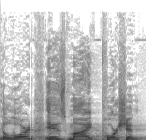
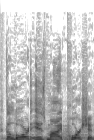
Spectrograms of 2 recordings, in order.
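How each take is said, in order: First: "The Lord is my portion" drawn out, heavy on "Lord"; slower declaration. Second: "The Lord is my portion" said slowly with weight on "Lord"; slow declaration. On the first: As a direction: stretch it out, each word weighed. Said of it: "Let's say that again". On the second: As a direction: lead the congregation, firm and slow. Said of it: "Say that with me". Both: Shown as a demonstration.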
